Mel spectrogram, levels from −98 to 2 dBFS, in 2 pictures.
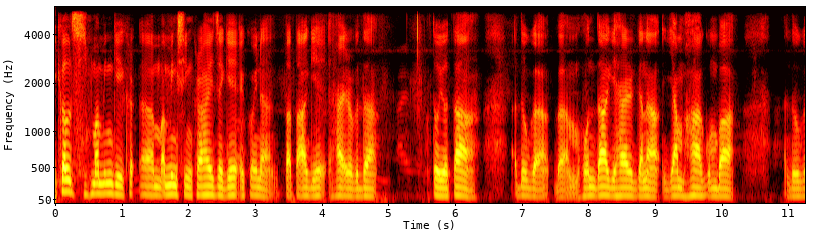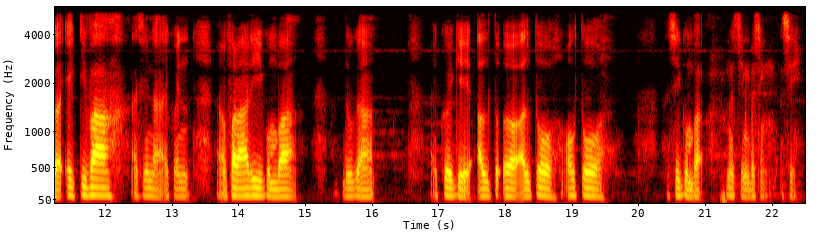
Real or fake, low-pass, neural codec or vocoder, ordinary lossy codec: real; 5.4 kHz; none; none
